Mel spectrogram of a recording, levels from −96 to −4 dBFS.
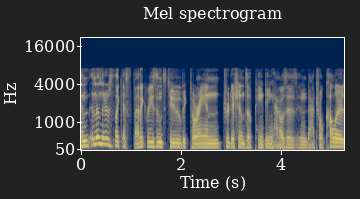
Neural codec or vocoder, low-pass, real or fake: none; 7.2 kHz; real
